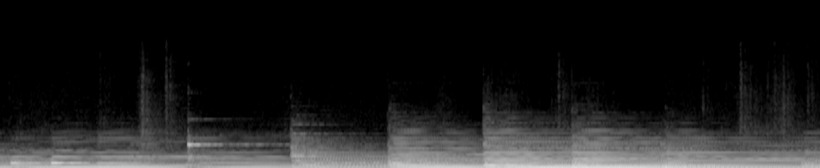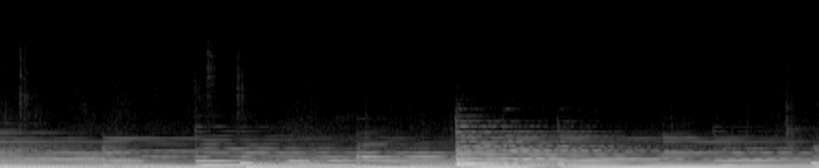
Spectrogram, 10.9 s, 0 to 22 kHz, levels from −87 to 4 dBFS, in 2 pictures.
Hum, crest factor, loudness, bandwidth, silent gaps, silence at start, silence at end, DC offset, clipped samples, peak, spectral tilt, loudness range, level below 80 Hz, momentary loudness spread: none; 18 dB; -21 LUFS; 5.2 kHz; none; 0 s; 0 s; under 0.1%; under 0.1%; -4 dBFS; -9 dB/octave; 8 LU; -56 dBFS; 12 LU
